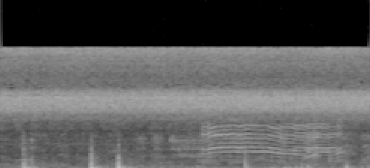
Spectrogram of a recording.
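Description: Three distant firework shell bursts, heard as low booms in quick succession in the first second. In the second half comes a short high-pitched cry that rises and falls in pitch.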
